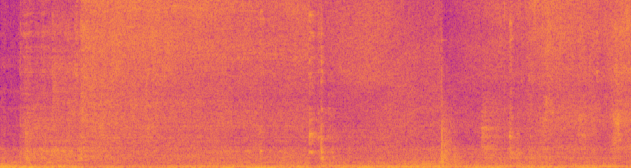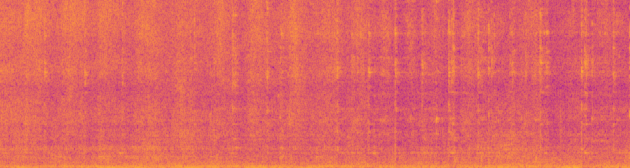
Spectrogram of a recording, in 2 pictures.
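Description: A wire whisk scraping and stirring mashed aubergine into a sizzling butter-flour roux in a stainless steel saucepan, in rapid strokes, over a steady low hum.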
